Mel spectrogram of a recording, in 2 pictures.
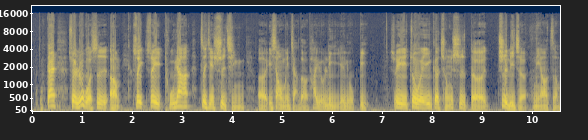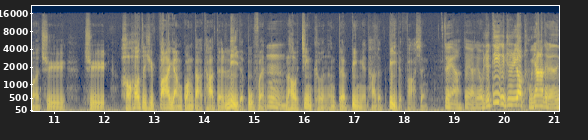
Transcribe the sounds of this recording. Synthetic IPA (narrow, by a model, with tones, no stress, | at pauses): t̪a˥˩˧nswɔ˧˥i˨˩ɻu˧˥kwɔ˨˩ʂɻ̩˥˩ə˧˩swɔ˧˥i˨˩swɔ˧˥i˨˩t̪ʰu˧˥ja˥ | ʈ͡ʂɤ˥˧t͡ɕjɛ˥˧nʂɻ̩˥˩t͡ɕʰi˧˩ŋ | ə˧ḭ˨˩ɕjɑ˥˩ŋwɔ˨˩mə˦nt͡ɕjɑ̰˨˩ŋt̪ɑ˥˩ʊt̪ʰa˥jo˨˩ʊli˥˩jʔɛ̰˧˥jo˨˩ʊpḭ˥˩ | swɔ˧˥i˨˩t͡swɔ˥˩we˧˥ɪi˧˥ɡə˧ʈ͡ʂʰɤ˧˥ŋʂɻ̩˥˩d̪ə˩ | ʈ͡ʂɻ̩˥˩li˧˥ʈ͡ʂɤ̰˨˩˦ni˨˩jɑ˥˩ʊt͡sə˨˩nmə˦t͡ɕʰy˥˧ | t͡ɕʰy˥˩ | xɑ˨˩ʊxɑ˥˩ʊd̪ə˨˩t͡ɕʰy˥˩fa˥jɑ˧˥ŋkwɑ˥ŋt̪a̰˥˩t̪ʰa˥d̪ə˨li˥˩d̪ə˩pu˥˩fə̰˨˩n̩˥˩ɻa˧˥nxo˥˧t͡ɕi˥˩nkʰɤ˨˩nɤ̰˧˥ŋd̪ə˧pi˥˩mjɛ̰˨˩nt̪ʰa˥d̪ə˨pi˥˩d̪ə̰˩fa̰˥ʂɤ̰˥ŋ | t̪we˥˩ɪa˩t̪we˥˩˨wɔ˨˩t͡ɕɛ˥ə˧t̪i˥˧i˧˥ɡə˧t͡ɕjo˥˧ʊʂɻ̩˥jɑ˥˩ʊt̪ʰu˧˥ja˥d̪ə˨ɻə˧˦n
